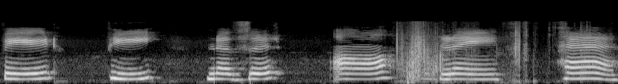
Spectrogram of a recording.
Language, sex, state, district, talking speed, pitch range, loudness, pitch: Hindi, female, Punjab, Fazilka, 60 wpm, 245-275 Hz, -13 LUFS, 255 Hz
